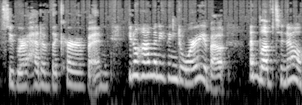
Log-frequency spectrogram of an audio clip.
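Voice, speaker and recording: A woman speaks with a fairly high pitch. Her intonation is lively. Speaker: book vlogger. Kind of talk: casual vlog monologue. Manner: fast; animated. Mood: upbeat, motivated. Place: home room. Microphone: phone near.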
